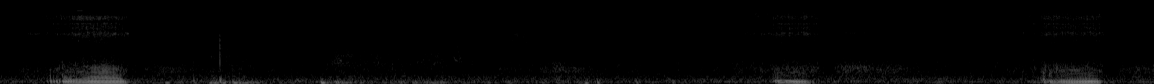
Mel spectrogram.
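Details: Pet dog with a nose blocked after an illness, snoring while asleep: three rough, low, rattling snores at about 1, 8 and 11 seconds, each under a second long, with quiet breathing between them.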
